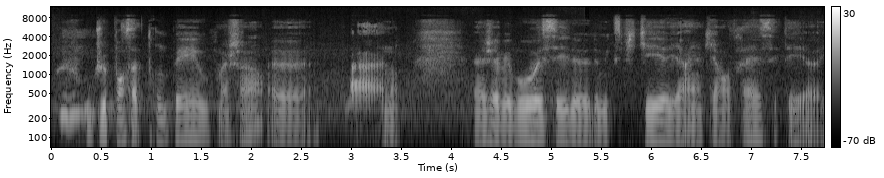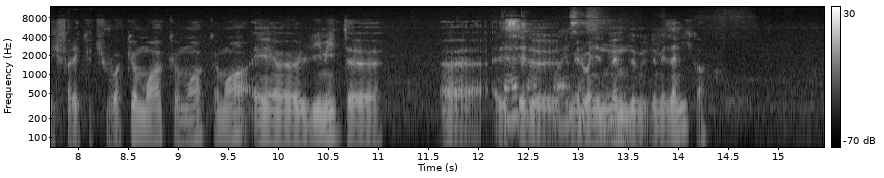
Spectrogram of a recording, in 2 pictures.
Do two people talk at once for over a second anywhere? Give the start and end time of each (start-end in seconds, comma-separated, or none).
12.2-13.6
